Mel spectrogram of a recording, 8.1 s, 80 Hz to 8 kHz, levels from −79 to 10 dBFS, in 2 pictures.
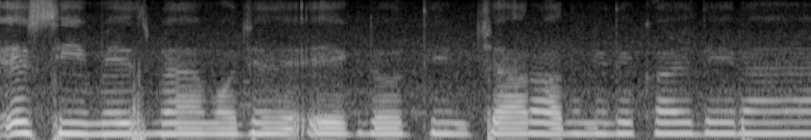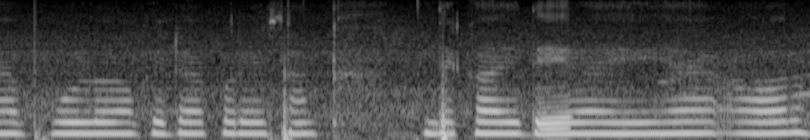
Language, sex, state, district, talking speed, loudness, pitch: Hindi, female, Chhattisgarh, Bilaspur, 155 wpm, -14 LUFS, 230 Hz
